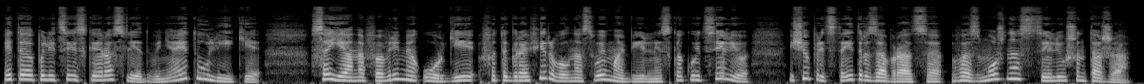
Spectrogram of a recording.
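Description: A man's voice: high voice, very animated, moderate pace, fairly bright tone, no room sound, clean studio sound, heavily acted. A man voicing a firm female police major. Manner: firm, official.

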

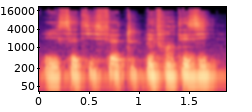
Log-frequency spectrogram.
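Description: A capricious young actress, voiced by a man in an audiobook, coaxing and questioning. The voice stays dark and a touch husky, lifted only slightly above his plain reading voice. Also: medium pitch, level tone, fairly quick, pitched above the performer's own voice. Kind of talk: audiobook character voice.

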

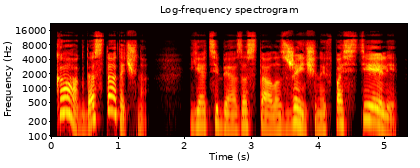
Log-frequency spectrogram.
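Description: A man voicing a jealous, hysterical young woman who shouts and then hisses in contempt. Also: very animated, a little slow, dry recording, clean studio sound, full character voice. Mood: furious. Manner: shrill, shouting, then hissing.

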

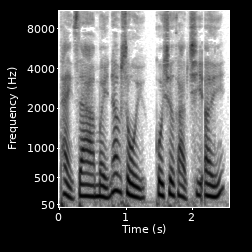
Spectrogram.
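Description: A woman narrating a story in a steady, gentle reading voice. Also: mid-range voice, a little fast, no echo, clean studio sound.

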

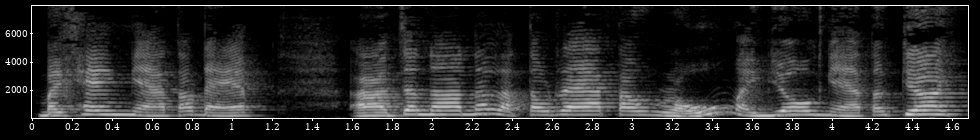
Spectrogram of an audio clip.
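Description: A woman voicing an expressionless female ghost who taunts slowly and flatly. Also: high voice, close to an everyday voice. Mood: taunting.

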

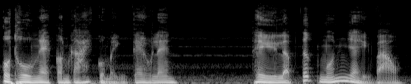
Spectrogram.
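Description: A man narrating a horror story in a dramatic, expressive storytelling manner. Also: low-pitched, normal speed, faint music behind.

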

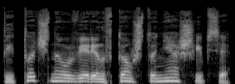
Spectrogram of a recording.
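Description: A man's voice: fairly high pitch, animated, brisk, fairly bright tone, no room sound, studio quality, pitched above the performer's own voice. A man voicing an aging male archmage who sighs, lectures and sometimes snaps in anger. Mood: puzzled. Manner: sighing, lecturing, flares into anger. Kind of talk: audiobook character voice.

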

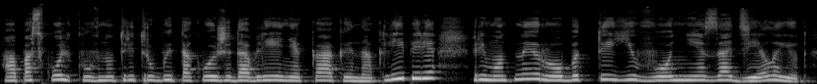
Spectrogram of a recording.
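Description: A woman voicing a determined male spaceship captain who speaks in a measured, earnest and insistent way. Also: mid-range voice, warm tone, close to an everyday voice.

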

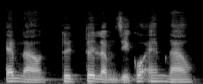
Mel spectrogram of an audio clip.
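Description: A man's voice: medium pitch, fairly even intonation, fast talker, voice pushed up, lightly acted. A man doing an anxious, calling mother. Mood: frightened. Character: worried middle-aged mother, scolding then scared.

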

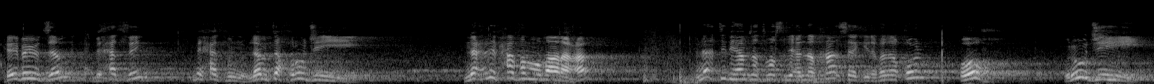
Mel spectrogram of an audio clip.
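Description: A man's voice: sits high, animated, fast talker, a bit bright, slight background noise. A man teaching an Arabic grammar lesson as a sheikh, explaining step by step and quizzing his students with questions. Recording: echoey hall, dull lo-fi sound.

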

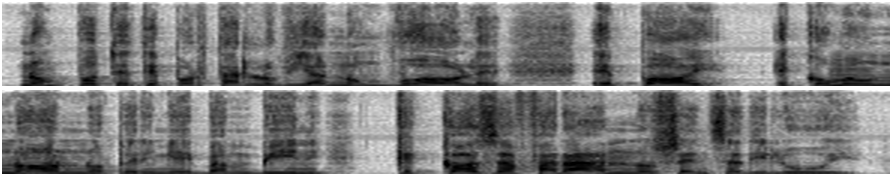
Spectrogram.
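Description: A man reading aloud, voicing a loyal rickshaw man who pleads in a high, loud, shouting voice. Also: unhurried, vocal fry. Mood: desperate shouting.

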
